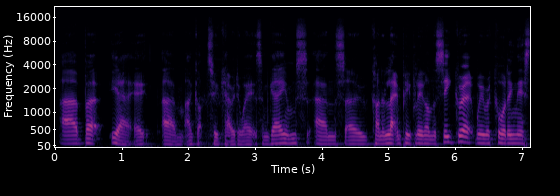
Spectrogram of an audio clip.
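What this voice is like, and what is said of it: Hoarse voice. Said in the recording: “I'm still very hoarse with my voice. ... I've been shouting too much at football matches.”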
